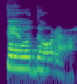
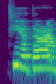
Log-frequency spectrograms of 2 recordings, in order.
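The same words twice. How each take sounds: First: The name is said with a Romanian accent. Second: The name is said with an English accent.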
